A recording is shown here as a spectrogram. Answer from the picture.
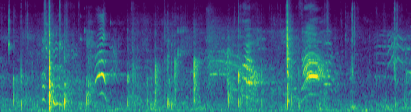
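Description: Sharp cracks of tennis balls being struck and bouncing on hard courts, the loudest about a second in and again near six seconds, mixed with several short calls that rise and fall in pitch.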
